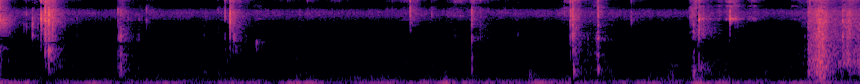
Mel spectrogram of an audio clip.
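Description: Faint, scattered small sharp clicks and snips, about a dozen of them, as a silver flower charm is worked off its packaging.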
